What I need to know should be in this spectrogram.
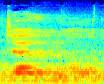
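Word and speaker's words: Domhnall: That's how you say his name, no saying Dom. Donal Gleason. Yes, a bit like Donut.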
